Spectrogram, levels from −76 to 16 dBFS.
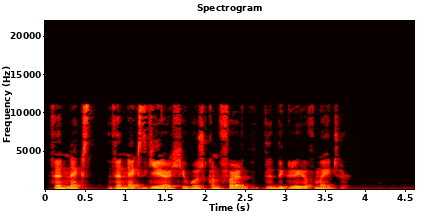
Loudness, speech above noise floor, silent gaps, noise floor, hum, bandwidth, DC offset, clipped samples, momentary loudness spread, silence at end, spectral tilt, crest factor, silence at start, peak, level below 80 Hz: -21 LUFS; 38 dB; none; -59 dBFS; none; 11.5 kHz; under 0.1%; under 0.1%; 9 LU; 0.85 s; -5 dB/octave; 18 dB; 0.05 s; -4 dBFS; -52 dBFS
